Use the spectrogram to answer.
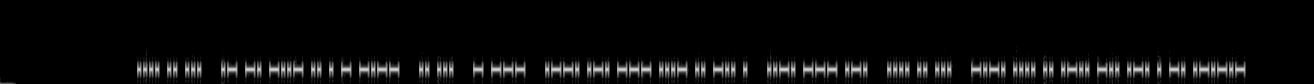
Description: Morse code, heard as a keyed tone, about 40 wpm, 700 Hz. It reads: HIS ANXIETY IS TO PROVIDE FOR HIS CHILDREN.
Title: Sentences from Top 1600 Words 40wpm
